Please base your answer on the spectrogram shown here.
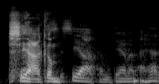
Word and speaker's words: Siakam: Siakam.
